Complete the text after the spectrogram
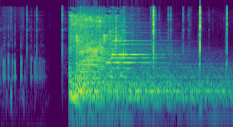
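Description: A bright celebratory jingle plays.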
